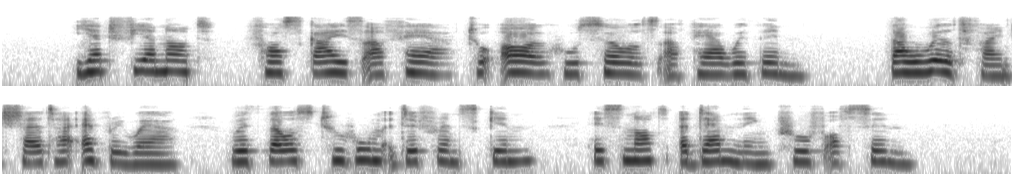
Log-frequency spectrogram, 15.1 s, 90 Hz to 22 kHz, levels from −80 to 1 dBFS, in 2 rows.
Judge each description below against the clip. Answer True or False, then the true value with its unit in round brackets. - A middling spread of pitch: False (2.0 semitones)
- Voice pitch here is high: True (210 Hz)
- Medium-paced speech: False (130 wpm)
